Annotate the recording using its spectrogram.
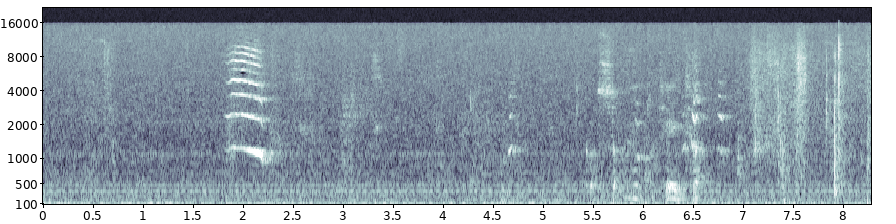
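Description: A dry-erase marker squeaks once on the whiteboard about two seconds in, a short high squeak that bends in pitch. Faint marker strokes follow, over a steady low room hum.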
